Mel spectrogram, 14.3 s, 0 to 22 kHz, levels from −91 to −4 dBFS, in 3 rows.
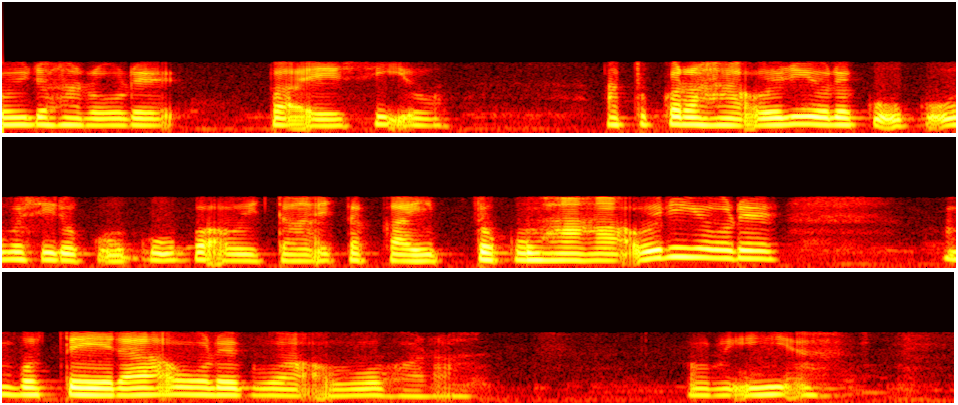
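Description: No technical faults are audible in this speech.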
